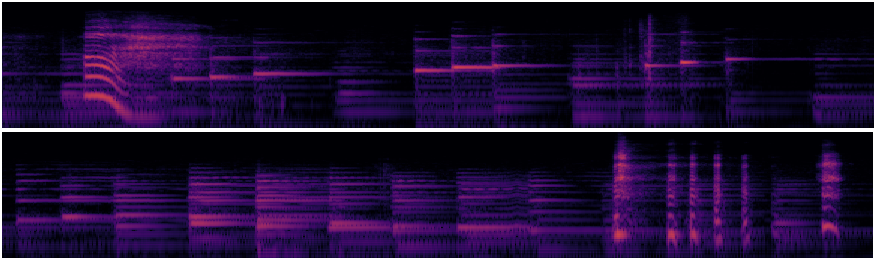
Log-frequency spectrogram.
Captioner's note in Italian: sospiri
